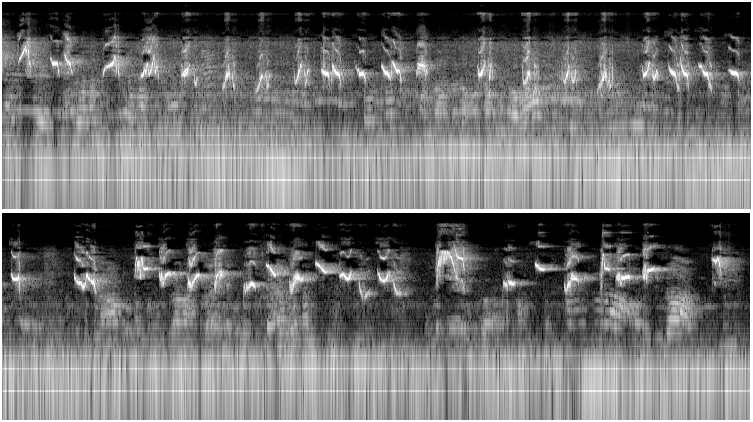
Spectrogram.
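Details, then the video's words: Oriental magpie-robin song used to encourage silent or lazy magpie-robins to sing; a fast stream of sharp chirps and whistled notes, short phrases repeated rapidly, steady low hum behind. "KICAUAN KACER DI PAGI SIANG SORE HARI UNTUK MERANGSANG KACER BISU DAN MALAS BUNYI AGAR CEPAT GACOR"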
